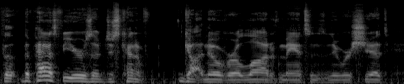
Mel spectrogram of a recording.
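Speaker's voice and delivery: ordinary talk, nothing marked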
